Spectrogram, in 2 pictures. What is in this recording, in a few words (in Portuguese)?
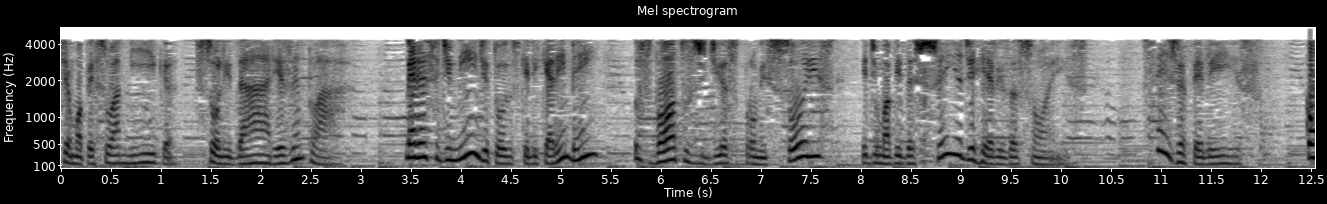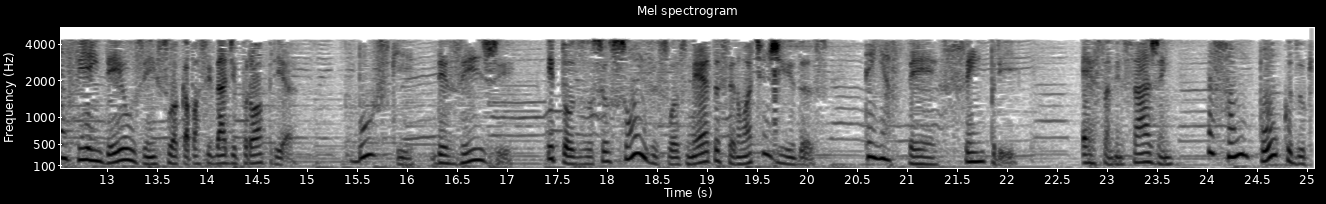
ANIV. NEUTRO F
